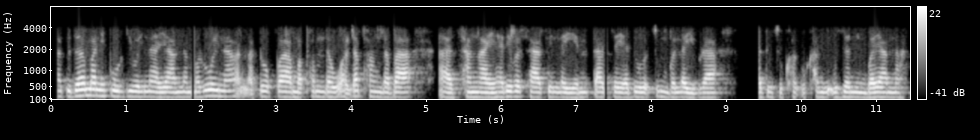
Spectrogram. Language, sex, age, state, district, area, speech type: Manipuri, female, 45-60, Manipur, Kakching, rural, conversation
